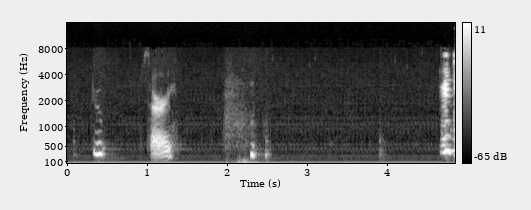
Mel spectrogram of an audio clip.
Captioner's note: chuckles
